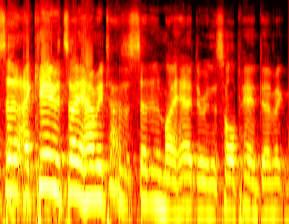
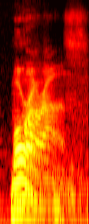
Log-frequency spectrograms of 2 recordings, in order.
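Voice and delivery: Vizzini impression; 4 semitones lower, 5 dB quieter than usual. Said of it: "Just the way Vizzini says it".

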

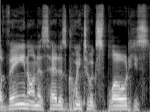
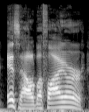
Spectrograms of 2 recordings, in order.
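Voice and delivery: loud, higher mock Scottish accent, slowed down; imitating Scottish accent; 7 semitones higher, 8 dB louder, slower than usual. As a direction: ham up a thick Scottish accent for the wrestler. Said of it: "the most Scottish voice of all time".

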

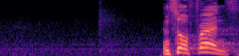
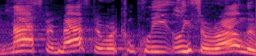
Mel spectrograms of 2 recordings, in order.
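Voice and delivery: higher, urgent cry of a frightened servant; panicked servant; 6 semitones higher than usual. Acted. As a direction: sound like a servant who sees the enemy army. Servant panicking, surrounded by army.

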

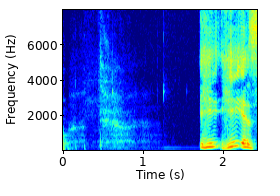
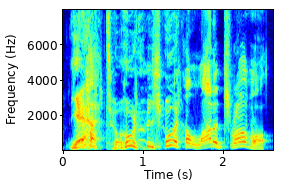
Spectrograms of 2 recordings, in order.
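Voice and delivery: ordinary talk, nothing marked

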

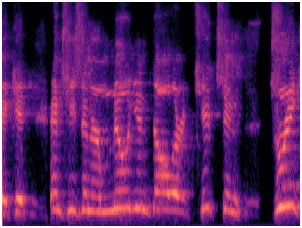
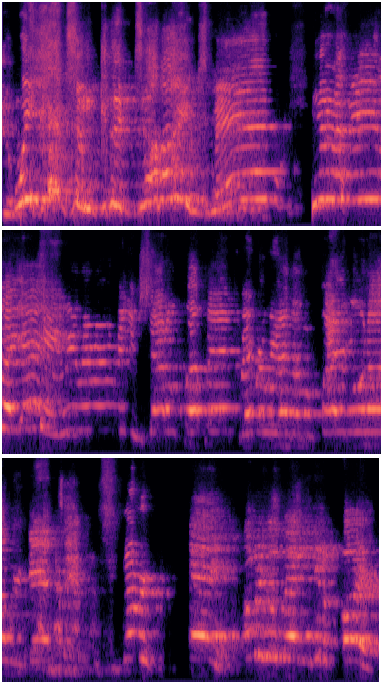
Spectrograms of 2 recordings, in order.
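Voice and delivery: excited nostalgia; 7 semitones higher than usual. Retold or imitated. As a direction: hype up the good old days. Nostalgic excited memory of fire.

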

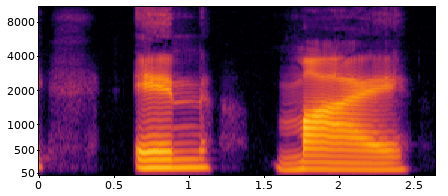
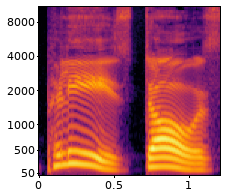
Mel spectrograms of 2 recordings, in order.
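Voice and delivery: ordinary delivery

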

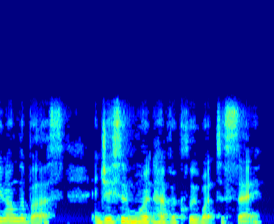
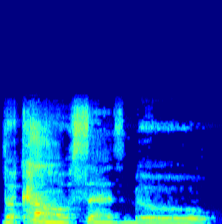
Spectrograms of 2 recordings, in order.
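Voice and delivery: very slow, drawn-out announcement; blaring megaphone voice; 3 semitones lower, much slower than usual. A narrator's reading. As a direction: imitate a malfunctioning megaphone toy voice. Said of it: "this time the megaphone blared".

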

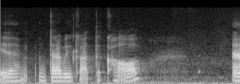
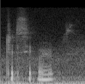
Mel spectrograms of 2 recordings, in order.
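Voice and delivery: playful hushed whisper; 13 dB quieter than usual. Real, not acted. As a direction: breathe it out teasingly. Whispered echo of joke.

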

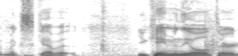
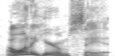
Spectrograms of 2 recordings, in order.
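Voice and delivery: normal talking voice

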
